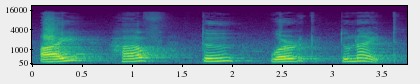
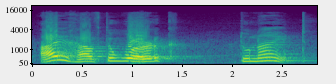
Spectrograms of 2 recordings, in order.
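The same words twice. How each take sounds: First: The words are said separately, without linking. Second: The words are linked together into one flow.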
